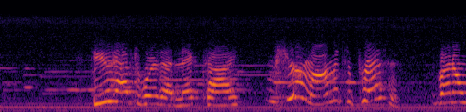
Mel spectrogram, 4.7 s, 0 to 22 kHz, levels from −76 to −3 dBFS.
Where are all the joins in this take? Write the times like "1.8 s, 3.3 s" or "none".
1.7 s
